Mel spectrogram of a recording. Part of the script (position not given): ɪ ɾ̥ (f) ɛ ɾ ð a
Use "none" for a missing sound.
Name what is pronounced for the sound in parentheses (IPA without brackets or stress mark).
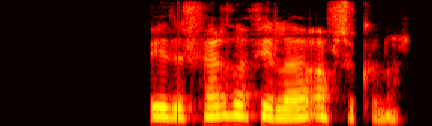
f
